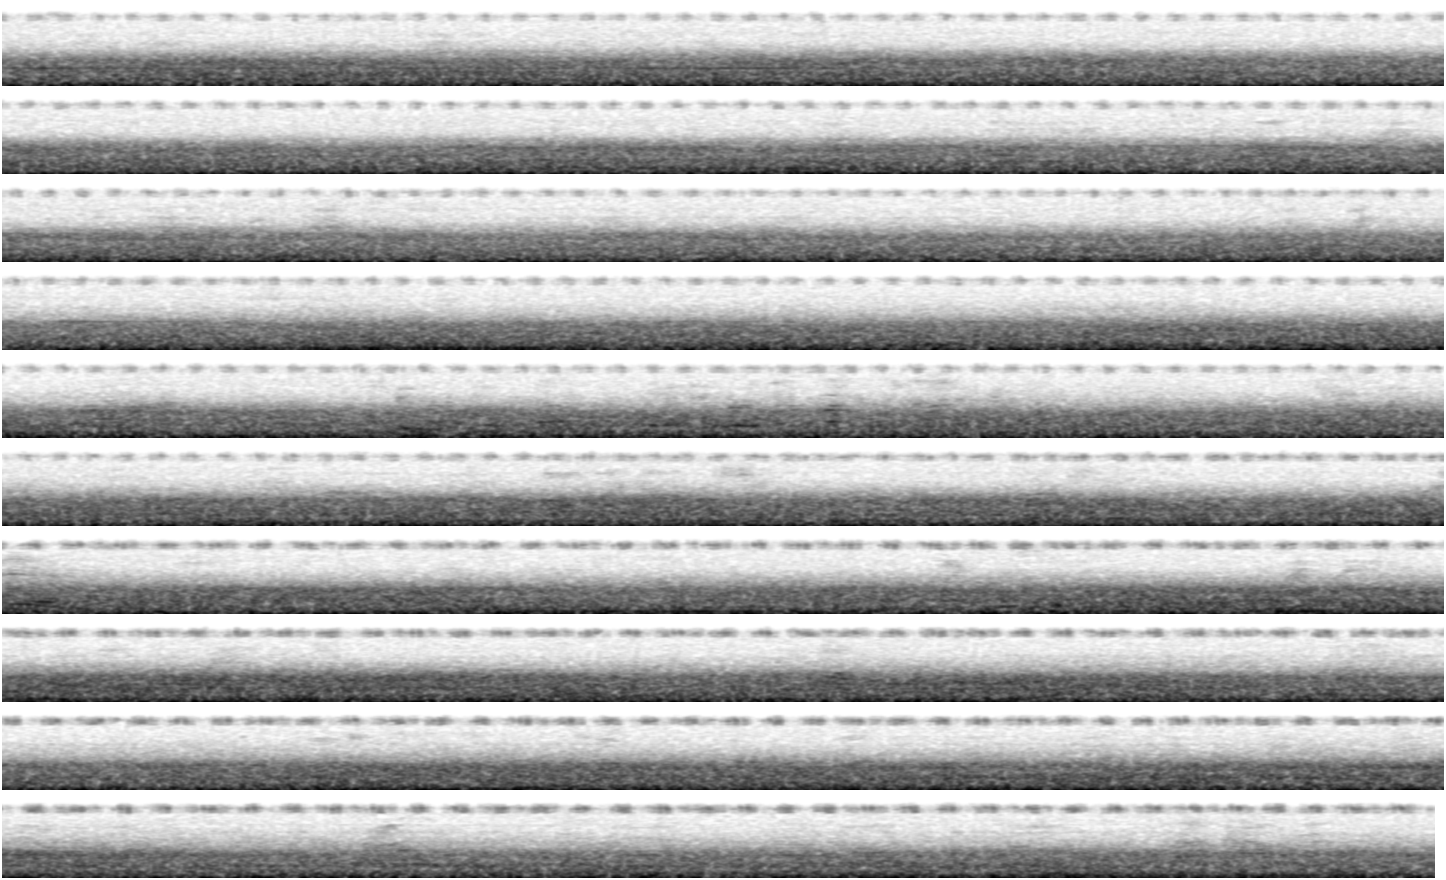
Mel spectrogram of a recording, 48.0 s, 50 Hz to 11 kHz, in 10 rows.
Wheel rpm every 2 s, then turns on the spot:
0, 0, 0, 0, 0, 0, 0, 0, 0, 0, 0, 0, 0, 0, 0, 0, 0, 0, 0, 0, 0, 0, 0, 0.
none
